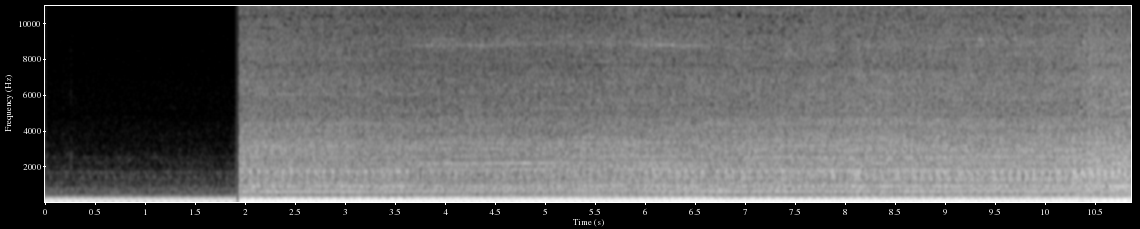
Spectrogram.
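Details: 2004 Subaru WRX stage 2 flat-four, warm idle, loud under hood: fast ticking riding on exhaust pulses, first suspected piston slap; compression 150 psi, leakdown 5-10%, no oil burning; cause was a cracked up-pipe flange.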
